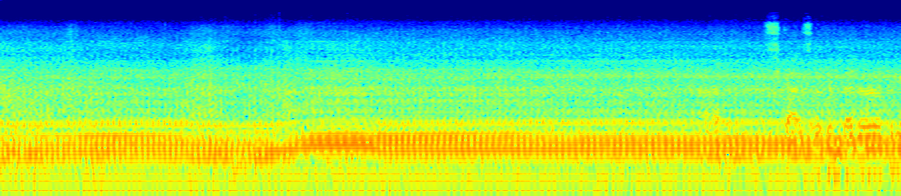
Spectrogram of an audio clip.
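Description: Motorcycle engine droning steadily while riding, with a shift in pitch partway through as the rider works the gears on a bike prone to sticking in neutral between first and second; constant loud engine and wind noise with some talk over it.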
